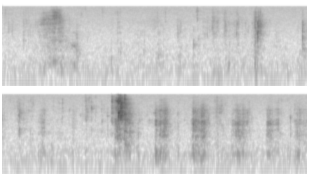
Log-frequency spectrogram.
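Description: Close-miked chewing of a burrito stuffed with Flamin' Hot Cheetos, with crisp crunches scattered through. The crunches bunch up and grow loudest about six seconds in.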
